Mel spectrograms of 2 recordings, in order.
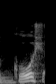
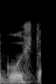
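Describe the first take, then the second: First: गोश ending on sh; no final T. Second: गोश्त ending in sht; with final T. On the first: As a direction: say गोश as gosh, no t. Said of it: "तो गोश अलग है". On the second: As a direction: say गोश्त as gosht, t sounded. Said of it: "गोश्त अलग है". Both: Shown as a demonstration.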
